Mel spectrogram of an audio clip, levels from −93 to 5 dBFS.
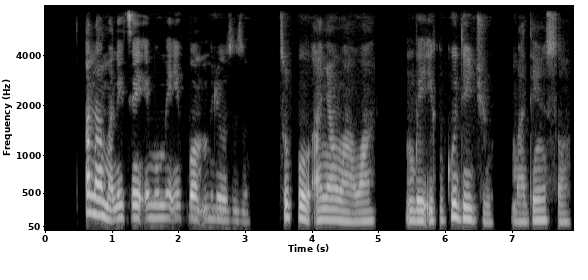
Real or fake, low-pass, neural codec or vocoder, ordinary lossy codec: real; 7.2 kHz; none; none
